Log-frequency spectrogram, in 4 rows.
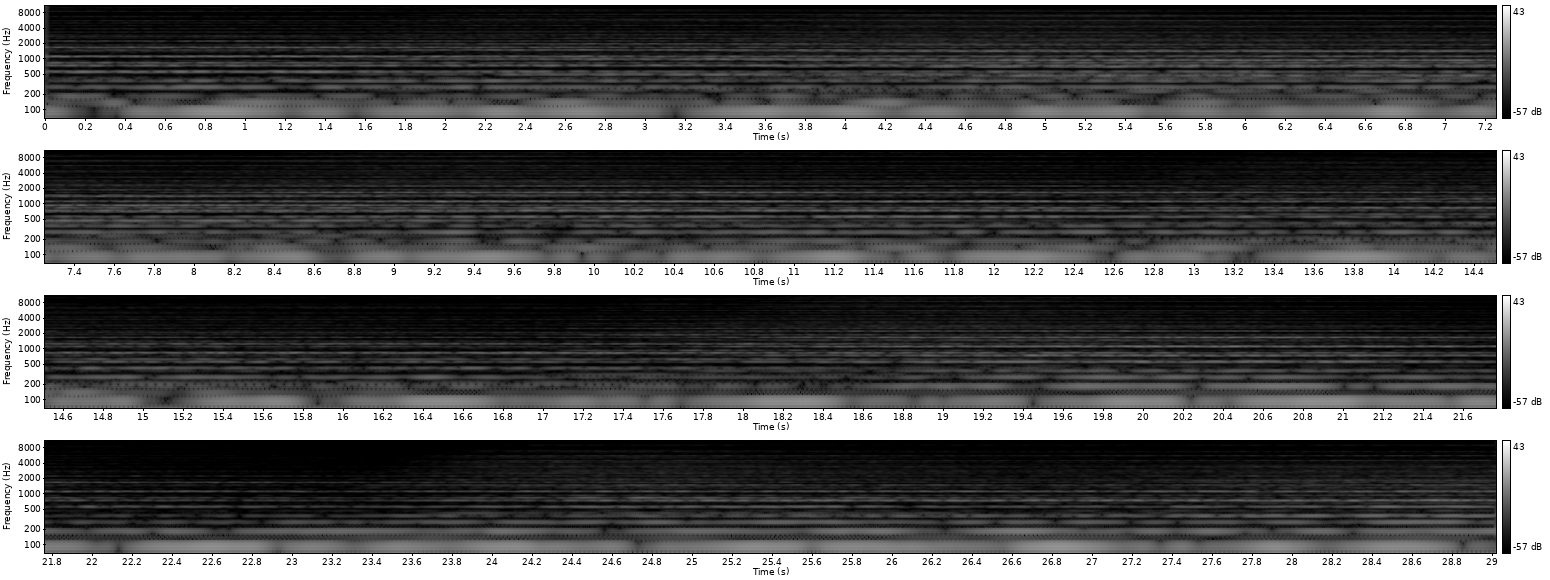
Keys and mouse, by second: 0.1 click, 1.2-2.0 drag, 2.6 ctrl+s, 3.5 0, 3.8 Return, 4.6 i, 5.0-5.9 drag, 5.4 space, 6.3 space, 7.2 ctrl+z, 7.7 ctrl+z, 10.9-14.4 drag, 14.6-16.0 drag, 17.4-18.7 drag, 18.8-20.5 drag, 20.7 Delete, 21.2-22.6 drag, 25.5 s, 26.4 Escape.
